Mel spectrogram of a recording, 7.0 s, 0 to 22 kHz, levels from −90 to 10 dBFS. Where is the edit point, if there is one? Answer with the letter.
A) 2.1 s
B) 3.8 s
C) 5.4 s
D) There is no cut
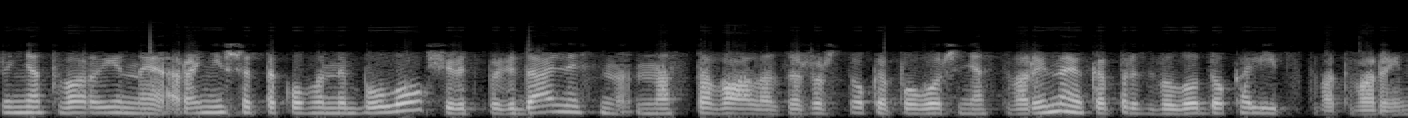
A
